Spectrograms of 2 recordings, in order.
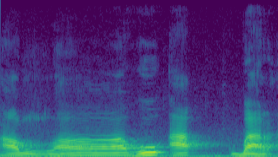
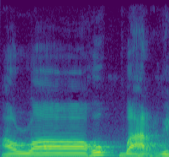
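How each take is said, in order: First: The hamza of akbar is clearly pronounced, separately. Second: Akbar runs straight on from Allahu without hamza. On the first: The speaker calls it right. "Jadi kita ucapin Allahu akbar, ada akbar" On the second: The speaker calls it wrong. "nggak boleh kita sambung"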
